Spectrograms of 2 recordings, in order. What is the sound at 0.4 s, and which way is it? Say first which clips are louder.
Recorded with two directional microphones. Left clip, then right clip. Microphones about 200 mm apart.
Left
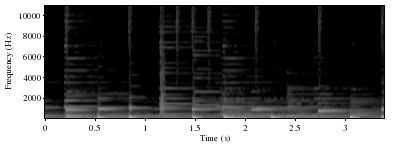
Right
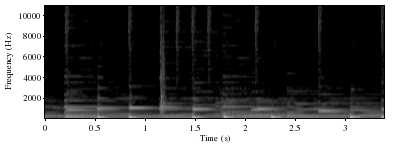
Music: left 1 dB; 35° right (ahead or behind).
